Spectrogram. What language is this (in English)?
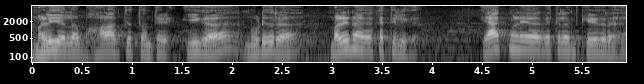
Kannada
